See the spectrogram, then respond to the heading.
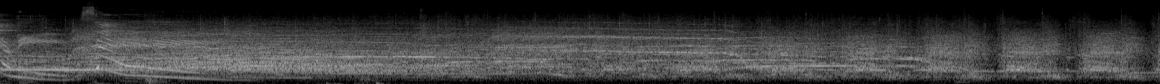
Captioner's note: crowd cheering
